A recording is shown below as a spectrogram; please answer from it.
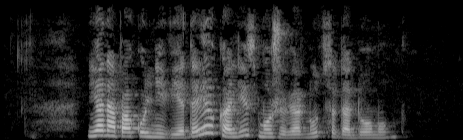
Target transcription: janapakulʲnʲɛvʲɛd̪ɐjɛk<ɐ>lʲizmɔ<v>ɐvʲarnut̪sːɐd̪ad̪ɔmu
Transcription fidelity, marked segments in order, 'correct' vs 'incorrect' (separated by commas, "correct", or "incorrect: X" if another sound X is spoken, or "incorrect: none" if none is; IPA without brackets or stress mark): incorrect: a, incorrect: ʐ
